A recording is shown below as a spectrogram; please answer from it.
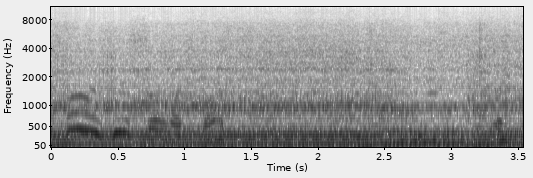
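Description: A Suzuki DRZ dual-sport motorcycle lugs at low revs on a backcountry dirt route, giving a steady, loud, close engine drone throughout, with wind noise on top.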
